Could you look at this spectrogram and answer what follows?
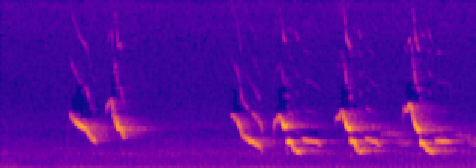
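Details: White-rumped shama, used as a lure bird, singing in forest-style voice: sharp downslurred notes in short pairs and clusters, repeated irregularly, with a low steady hum in the background.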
